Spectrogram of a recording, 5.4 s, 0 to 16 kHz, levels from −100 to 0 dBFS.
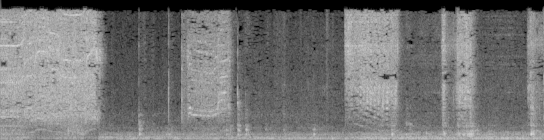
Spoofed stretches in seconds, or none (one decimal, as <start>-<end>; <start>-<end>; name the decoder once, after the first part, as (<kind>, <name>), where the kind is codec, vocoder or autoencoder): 3.2-4.7 (vocoder, BigVGAN v2)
